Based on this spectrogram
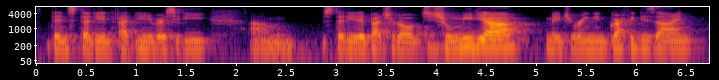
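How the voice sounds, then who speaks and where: Monotone and flat, a woman's very deep, low voice with a bright, sharp tone moves at a fairly quick pace. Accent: French. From New Caledonia. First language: French. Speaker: lettering artist and online teacher. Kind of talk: podcast interview. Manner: hesitant, many fillers.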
